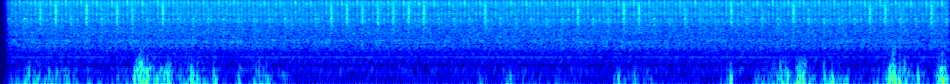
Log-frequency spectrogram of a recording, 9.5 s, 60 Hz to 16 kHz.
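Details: 2014 Astra GTC idling with a light, sharp ticking over a steady hum; cause not evident.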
